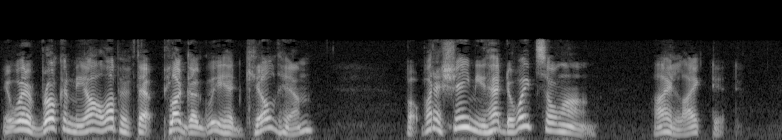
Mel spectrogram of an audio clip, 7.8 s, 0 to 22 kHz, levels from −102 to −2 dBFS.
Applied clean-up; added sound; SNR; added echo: none; none; none; none.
